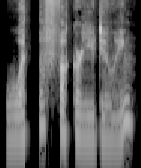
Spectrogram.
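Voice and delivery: low, soft and gentle curse; soothing tone meant for a horse, angry words. A narrator's reading. Dustin to the narrator near the horse, soft and gentle. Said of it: "Dustin's tone was soft and gentle".

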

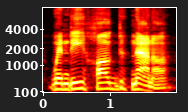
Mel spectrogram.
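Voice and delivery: plain reading voice

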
